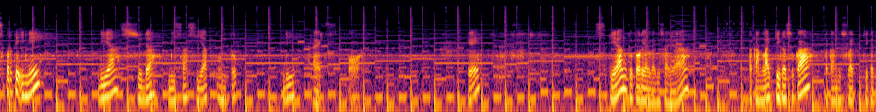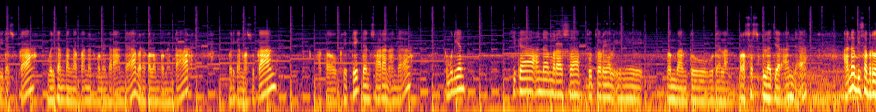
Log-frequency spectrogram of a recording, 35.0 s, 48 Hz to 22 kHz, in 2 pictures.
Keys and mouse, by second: 4.1 middle click.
